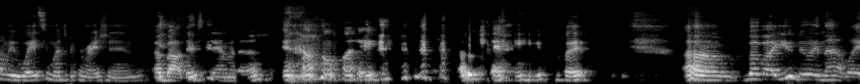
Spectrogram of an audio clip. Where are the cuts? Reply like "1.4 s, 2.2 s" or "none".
none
